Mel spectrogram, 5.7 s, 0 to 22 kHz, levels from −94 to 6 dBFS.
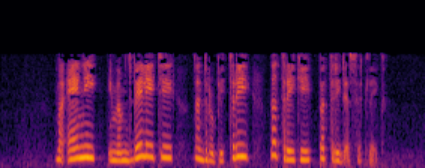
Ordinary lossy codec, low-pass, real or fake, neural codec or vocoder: MP3, 24 kbps; 7.2 kHz; fake; codec, 24 kHz, 0.9 kbps, WavTokenizer, small release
